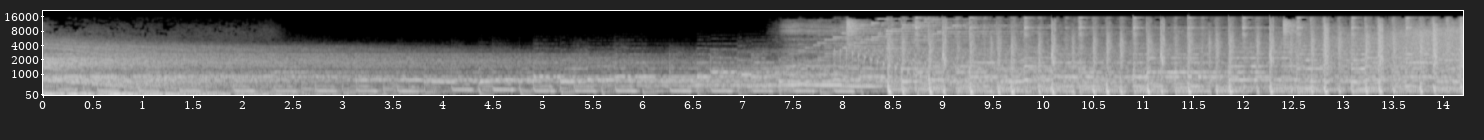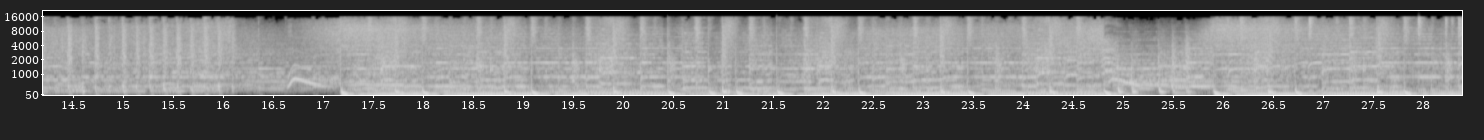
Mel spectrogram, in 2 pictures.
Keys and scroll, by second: 0.5 shift+super+Left, 0.7 super+c, 0.9 super+v, 1.1 super+Left, 2.6 super+Right, 2.9 super+s, 6.4 super+Left, 7.1 shift+super+Right, 7.2 super+c, 8.8 super+v, 9.2 super+Left, 9.6 super+Right, 14.0 super+Right, 18.3 super+Right, 20.5 super+s.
